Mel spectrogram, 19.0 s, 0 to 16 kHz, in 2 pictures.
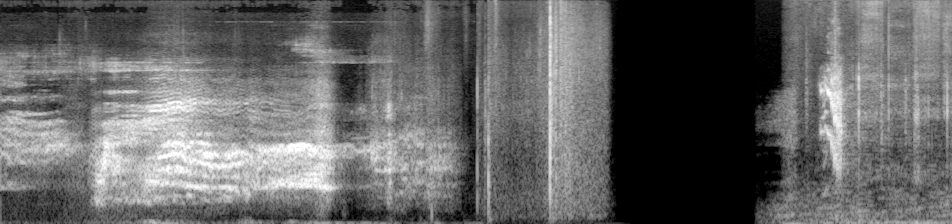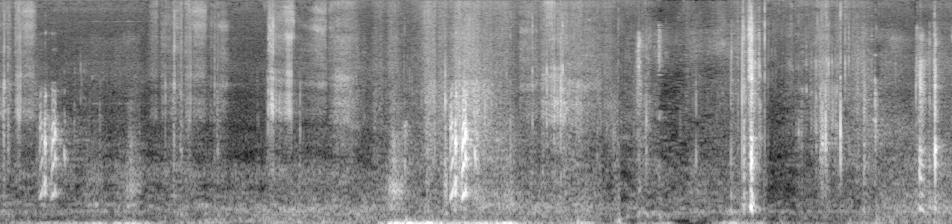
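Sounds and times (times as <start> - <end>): chirping warbling creature calls: 0.0 - 4.6, 8.2 - 8.5, 9.8 - 10.4
clicks and scrapes: 8.0 - 19.0.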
